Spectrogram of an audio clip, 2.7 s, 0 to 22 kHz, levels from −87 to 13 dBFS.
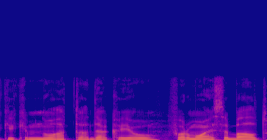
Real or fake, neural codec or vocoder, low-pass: real; none; 9.9 kHz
